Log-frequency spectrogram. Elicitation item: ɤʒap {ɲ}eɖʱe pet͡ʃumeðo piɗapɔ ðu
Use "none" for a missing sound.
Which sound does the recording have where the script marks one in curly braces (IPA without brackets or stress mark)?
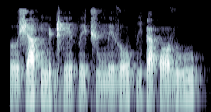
ŋ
